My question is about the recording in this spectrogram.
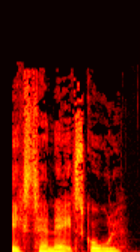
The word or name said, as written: eksternatskole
